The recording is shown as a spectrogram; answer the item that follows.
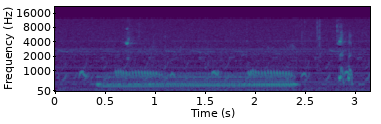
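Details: Red-billed hornbills calling at Djuma at 05:34 on 10/02/19: short runs of hollow clucking over a long low buzzy tone, ending with a couple of sharp clicks.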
